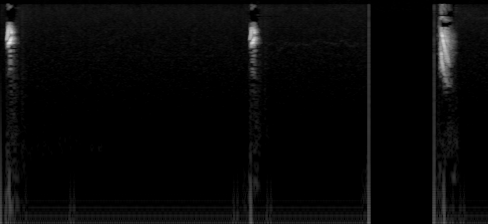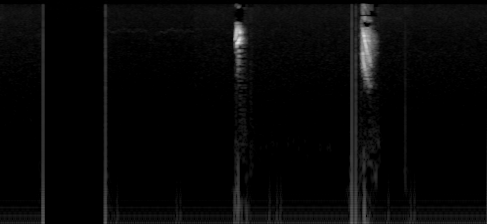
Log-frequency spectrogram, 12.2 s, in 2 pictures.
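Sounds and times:
double-collared seedeater high thin chirps: 0:00.0 - 0:00.3, 0:05.4 - 0:05.7, 0:10.6 - 0:10.8.

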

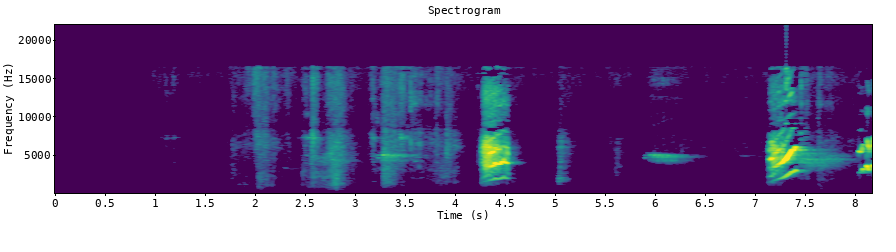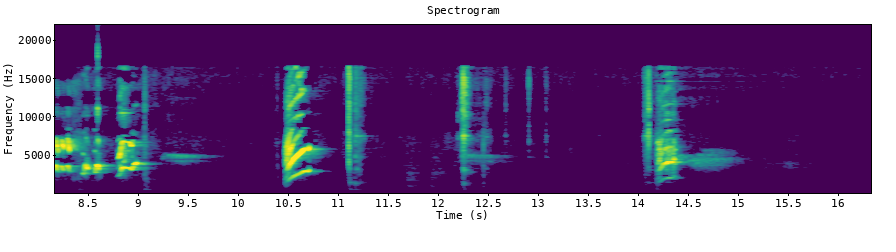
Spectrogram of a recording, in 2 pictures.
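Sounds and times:
Border canary singing: 0:04.2 - 0:04.7, 0:05.9 - 0:16.0.

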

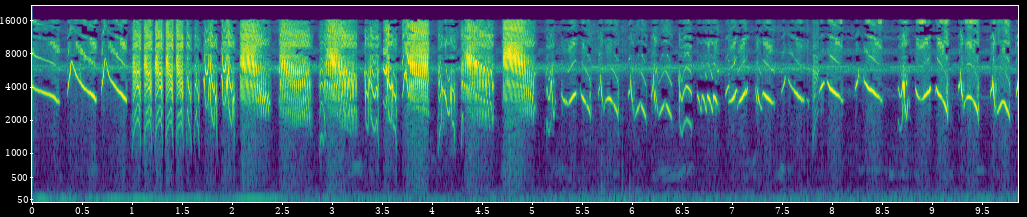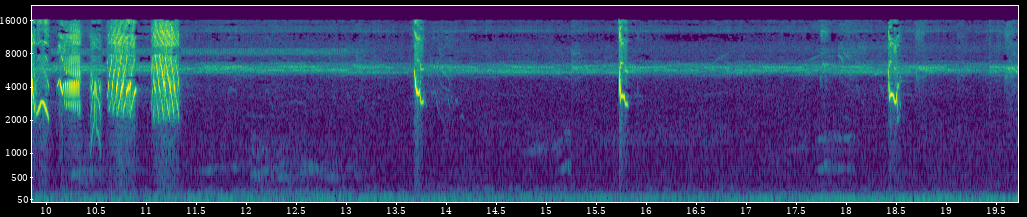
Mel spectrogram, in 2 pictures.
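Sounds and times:
chestnut-bellied seed finch singing: 0:00.0 - 0:11.4, 0:18.4 - 0:18.6.

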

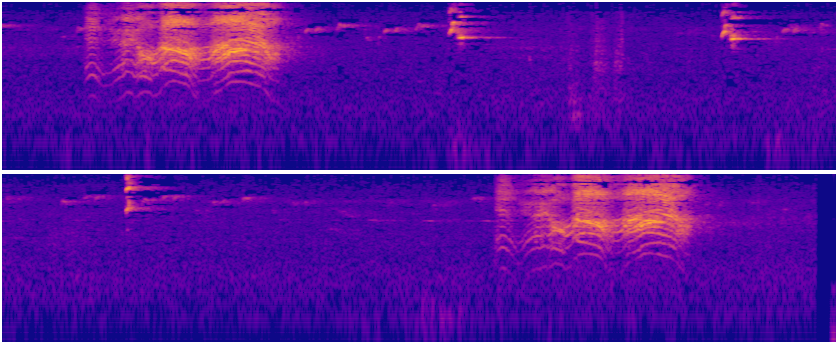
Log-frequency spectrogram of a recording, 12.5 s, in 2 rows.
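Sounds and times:
other birds chirping: 0:00.0 - 0:12.4
green catbird cat-like wail: 0:00.6 - 0:02.2, 0:10.0 - 0:11.6.

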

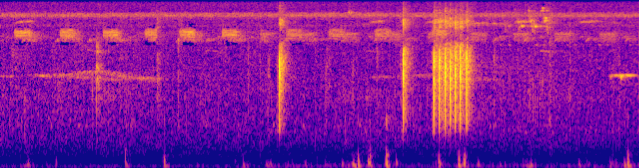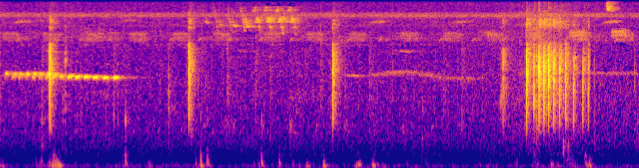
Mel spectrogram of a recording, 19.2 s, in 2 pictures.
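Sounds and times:
steady high insect hum: 0:00.0 - 0:19.1
Rufous-vented ground cuckoo bill clapping: 0:05.8 - 0:07.2, 0:09.6 - 0:13.1, 0:16.5 - 0:18.5
thin whistles: 0:09.2 - 0:11.6.

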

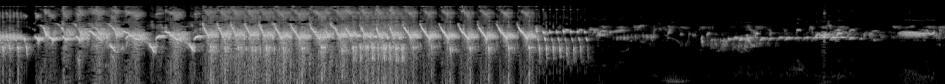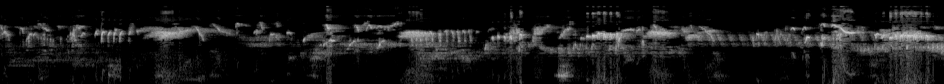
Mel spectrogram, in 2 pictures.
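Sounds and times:
Bernois canary singing: 0:00.0 - 0:18.8.

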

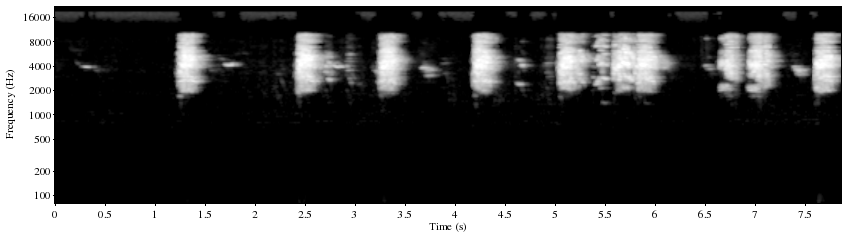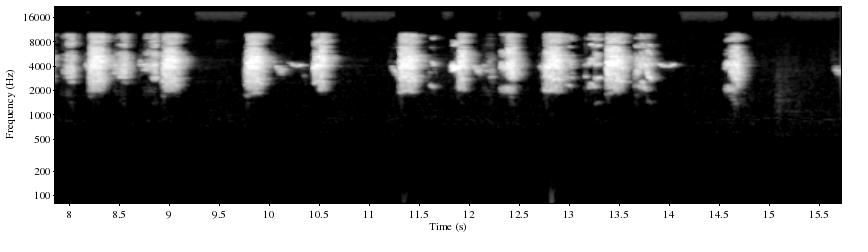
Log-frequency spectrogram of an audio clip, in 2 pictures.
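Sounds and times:
green parakeet singing: 0:02.4 - 0:03.5, 0:04.2 - 0:06.1, 0:06.7 - 0:09.2, 0:09.8 - 0:10.7, 0:11.3 - 0:14.0.

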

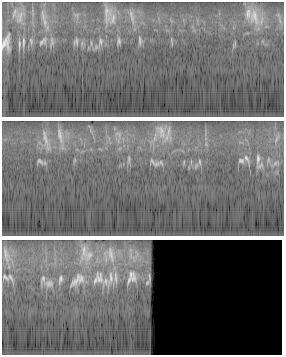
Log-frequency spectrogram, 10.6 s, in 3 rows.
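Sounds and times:
European bee-eater calls: 0:00.0 - 0:08.9.

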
